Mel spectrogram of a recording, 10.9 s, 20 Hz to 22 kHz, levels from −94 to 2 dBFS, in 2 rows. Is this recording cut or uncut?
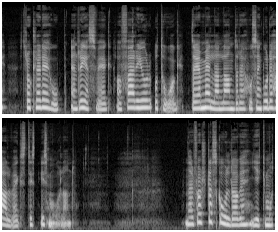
cut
